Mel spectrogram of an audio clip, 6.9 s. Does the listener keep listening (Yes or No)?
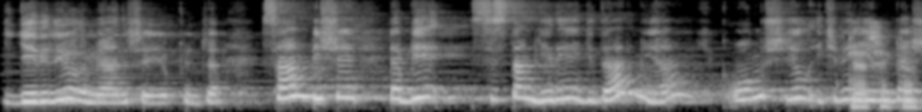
Yes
